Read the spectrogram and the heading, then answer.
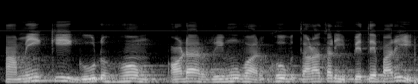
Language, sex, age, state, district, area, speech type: Bengali, male, 18-30, West Bengal, Purulia, urban, read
